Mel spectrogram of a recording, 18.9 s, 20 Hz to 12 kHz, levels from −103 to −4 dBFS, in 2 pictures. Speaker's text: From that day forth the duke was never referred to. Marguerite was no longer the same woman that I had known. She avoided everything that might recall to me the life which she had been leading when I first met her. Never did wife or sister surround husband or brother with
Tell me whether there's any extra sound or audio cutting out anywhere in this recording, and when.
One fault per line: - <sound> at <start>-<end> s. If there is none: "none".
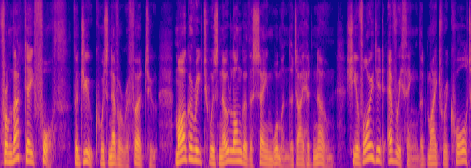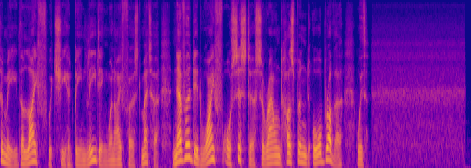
none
